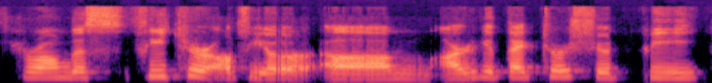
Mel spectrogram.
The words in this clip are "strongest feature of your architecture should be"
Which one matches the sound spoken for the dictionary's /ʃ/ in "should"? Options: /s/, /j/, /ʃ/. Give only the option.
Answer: /ʃ/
